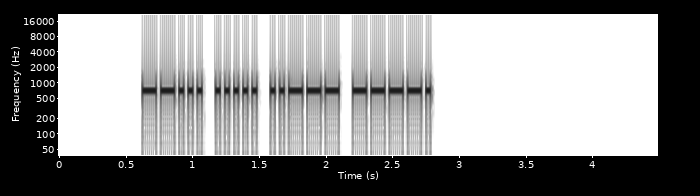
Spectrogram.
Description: Morse code, heard as a keyed tone, about 34 wpm, 700 Hz. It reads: 7529
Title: Numbers - 4-Digit 35wpm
